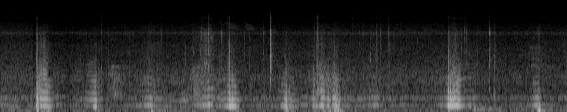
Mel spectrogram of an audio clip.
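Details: Bees being relocated from a birdhouse into a bee box keep up a constant droning buzz, while loud repeated thumps and clatters of handling punctuate it about once a second.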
